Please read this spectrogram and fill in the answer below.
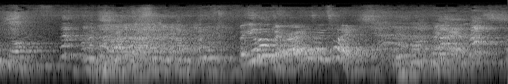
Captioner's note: audience laughter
